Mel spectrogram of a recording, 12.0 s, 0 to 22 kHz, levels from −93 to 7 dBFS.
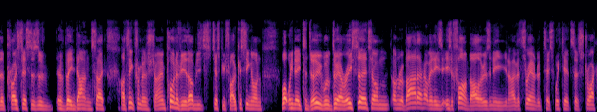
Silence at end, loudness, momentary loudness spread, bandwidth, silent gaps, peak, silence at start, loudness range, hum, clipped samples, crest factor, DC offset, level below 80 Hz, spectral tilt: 0.05 s; -25 LUFS; 9 LU; 10.5 kHz; 1.06-1.12 s; -6 dBFS; 0 s; 3 LU; none; under 0.1%; 18 dB; under 0.1%; -74 dBFS; -4.5 dB/octave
